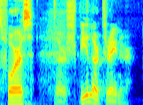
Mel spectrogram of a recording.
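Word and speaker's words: Spielertrainer: And he has sort of a German word that I'll get Cass to pronounce for us. Or Spieler trainer. Spieler trainer.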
